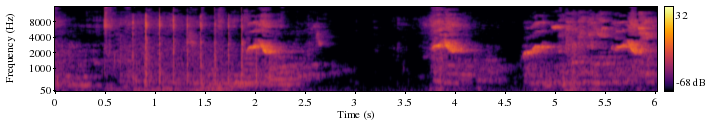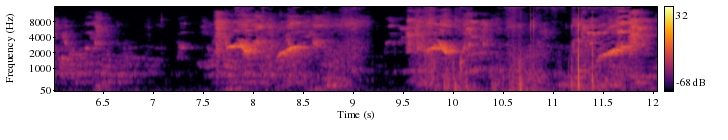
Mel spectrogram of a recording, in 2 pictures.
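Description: Small bird chirping in short repeated calls every second or two, with a quick run of ticks about a second in.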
